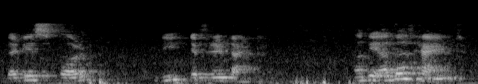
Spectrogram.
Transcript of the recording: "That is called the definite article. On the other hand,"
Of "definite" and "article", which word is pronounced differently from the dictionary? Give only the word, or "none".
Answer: article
